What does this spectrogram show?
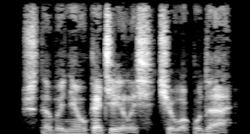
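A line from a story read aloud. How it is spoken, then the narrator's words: Grim joke to himself. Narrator (Russian): Мрачно пошутил про себя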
